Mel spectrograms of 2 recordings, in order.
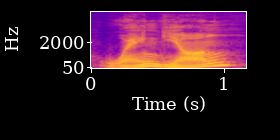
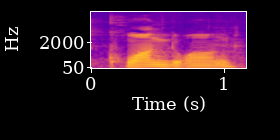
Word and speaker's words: Quang Duong: Wangyang, that's how you pronounce it. Also known as Kuang Duang, also known as QD.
